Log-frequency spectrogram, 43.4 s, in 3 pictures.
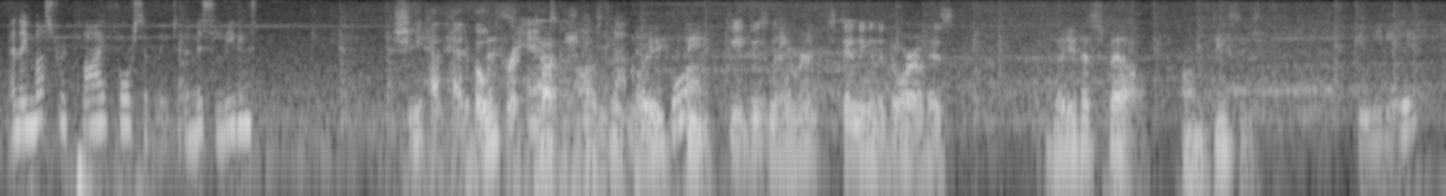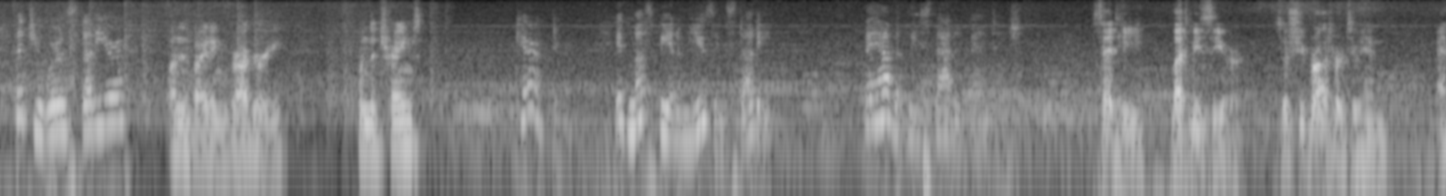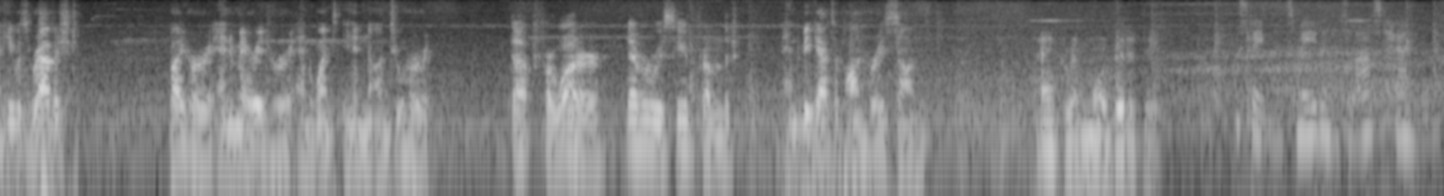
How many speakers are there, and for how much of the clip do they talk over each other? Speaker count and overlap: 5, about 8%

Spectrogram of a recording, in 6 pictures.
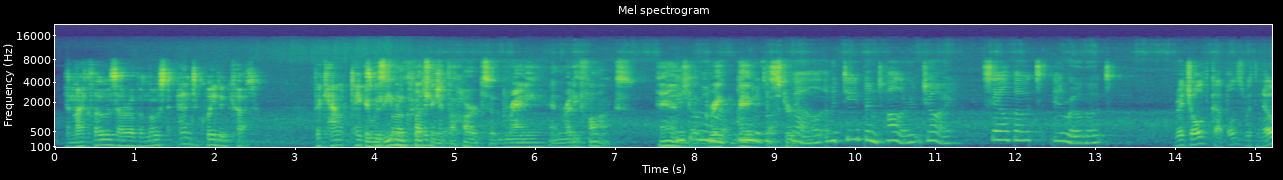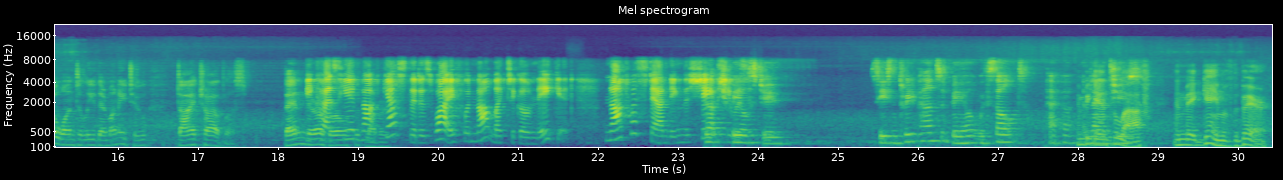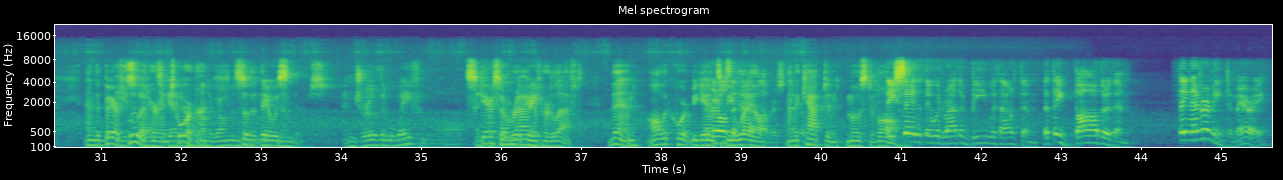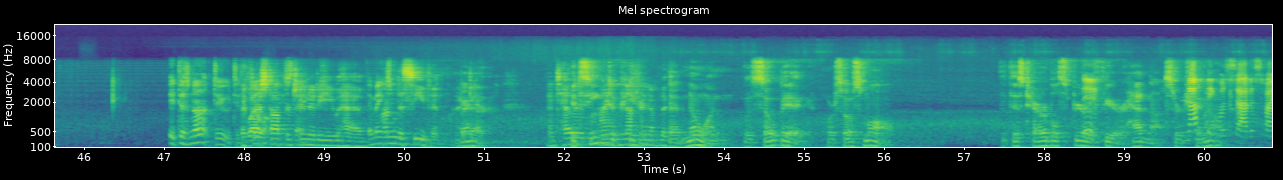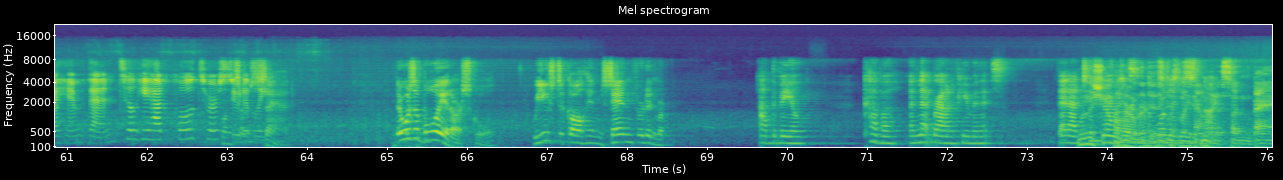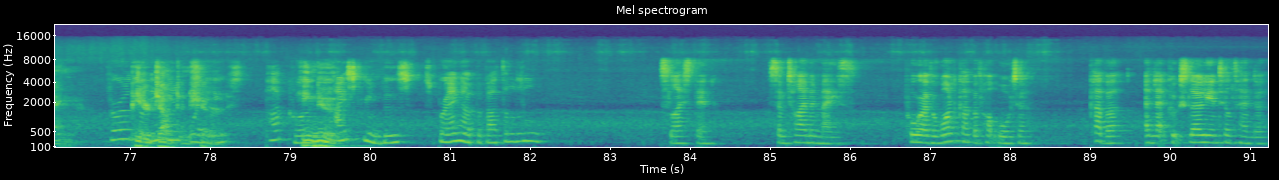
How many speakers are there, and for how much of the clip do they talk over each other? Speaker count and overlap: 8, about 26%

